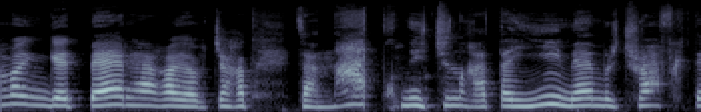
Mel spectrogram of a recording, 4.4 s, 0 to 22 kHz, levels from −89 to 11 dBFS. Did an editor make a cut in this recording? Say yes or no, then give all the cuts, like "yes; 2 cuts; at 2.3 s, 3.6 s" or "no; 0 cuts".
no; 0 cuts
